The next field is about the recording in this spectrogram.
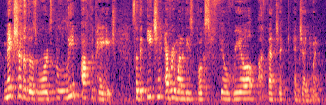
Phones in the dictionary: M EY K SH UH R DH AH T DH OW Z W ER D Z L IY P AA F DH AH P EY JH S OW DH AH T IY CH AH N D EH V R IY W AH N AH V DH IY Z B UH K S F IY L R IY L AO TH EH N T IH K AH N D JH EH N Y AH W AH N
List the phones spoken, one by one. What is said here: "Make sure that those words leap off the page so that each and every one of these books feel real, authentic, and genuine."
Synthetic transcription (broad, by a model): M EY K SH UH R DH AH T DH OW Z W ER D Z L IY P AA F DH AH P EY JH S OW DH AH T IY CH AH N EH V R IY W AH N AH V DH IY Z B UH K S F IY L R IY L AO TH EH N T IH K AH N JH EH N Y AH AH N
